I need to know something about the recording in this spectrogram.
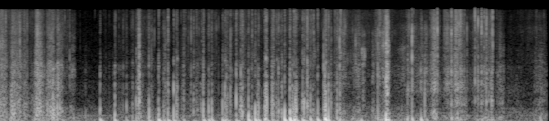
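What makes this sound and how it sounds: A hand-sized piece of white polystyrene foam is scratched with long nails while being moved around the microphone. Irregular, rapid scratchy crackles and squeaky scrapes come in short, dense bursts with a heavy low-end thump and almost no ring.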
